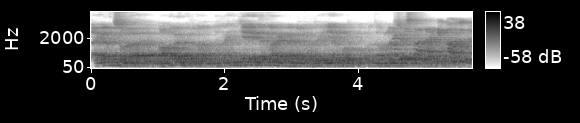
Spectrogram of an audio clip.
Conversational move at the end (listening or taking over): taking over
